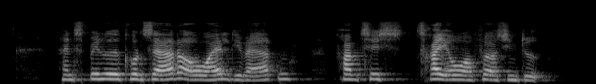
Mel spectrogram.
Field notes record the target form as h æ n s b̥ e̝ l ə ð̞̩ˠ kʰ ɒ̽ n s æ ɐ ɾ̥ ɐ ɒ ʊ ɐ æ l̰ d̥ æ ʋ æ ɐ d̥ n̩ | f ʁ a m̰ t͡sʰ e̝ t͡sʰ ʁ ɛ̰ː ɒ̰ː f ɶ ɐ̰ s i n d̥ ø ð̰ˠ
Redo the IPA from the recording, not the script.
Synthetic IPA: h æ n s b̥ e̝ l ə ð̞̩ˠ kʰ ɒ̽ n s æ ɐ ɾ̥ ɐ ɒ ʊ ɐ æ l̰ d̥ i ʋ æ ɐ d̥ n̩ | f ʁ a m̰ t͡sʰ e̝ t͡sʰ ʁ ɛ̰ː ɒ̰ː f ɶ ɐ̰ s i n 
